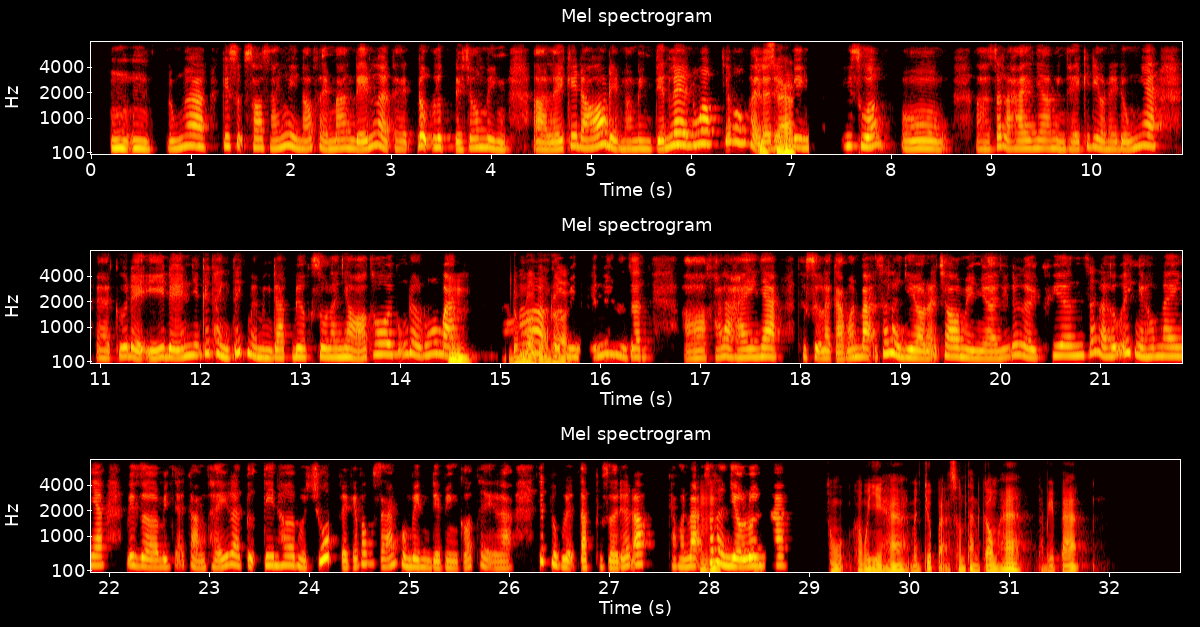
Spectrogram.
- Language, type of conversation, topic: Vietnamese, advice, Làm thế nào để bớt tự ti về vóc dáng khi tập luyện cùng người khác?
- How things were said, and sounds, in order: none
